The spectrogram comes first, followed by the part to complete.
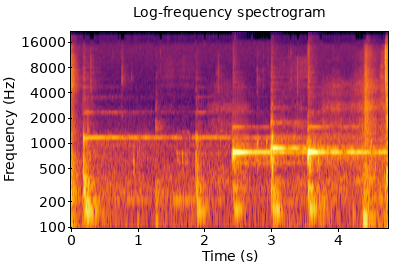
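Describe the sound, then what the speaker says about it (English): Piano line pitched up an octave with auto shift and formant processing, thin glitchy tones with wobbling pitch and sparse clicks, played quietly as short separated notes. "I added an auto shift to it and I'm pitching it up 1 octave with a bit of formant as well"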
